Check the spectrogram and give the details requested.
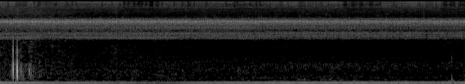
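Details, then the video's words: Insects calling so loudly that little else can be heard, a continuous high-pitched, steady shrill buzz with no pauses throughout, over a constant low hum in the background. "Insanely loud Insect Sounds"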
